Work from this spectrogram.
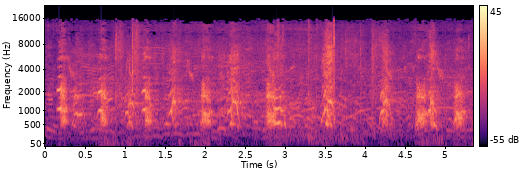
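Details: Giant Schnauzer running agility in 2013, handled by a 63-year-old: loud, evenly spaced barks about every half second, each a short harsh bark, steady throughout with little else heard.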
